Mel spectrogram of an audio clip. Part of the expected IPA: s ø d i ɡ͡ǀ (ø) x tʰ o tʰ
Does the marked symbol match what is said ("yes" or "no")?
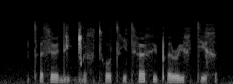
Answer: no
